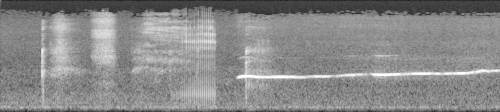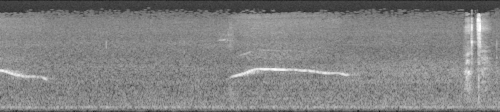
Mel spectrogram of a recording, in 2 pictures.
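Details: Sleeping female baby French Bulldog snoring indoors: a long, thin, whistling note lasting about four seconds, drifting slightly upward before dropping, then a shorter whistle a few seconds later. Soft rustles and clicks come between them.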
